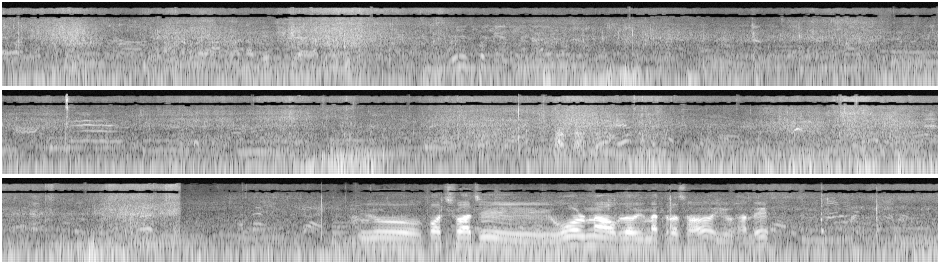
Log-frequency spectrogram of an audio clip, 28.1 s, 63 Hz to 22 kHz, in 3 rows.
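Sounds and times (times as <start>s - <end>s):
small waves lapping: 0.0s - 28.0s
wind buffeting microphone: 4.9s - 22.2s.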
